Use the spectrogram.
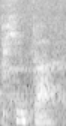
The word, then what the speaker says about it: pupa: I almost said pupae because that's kind of looks like how it's spelled. They're called pupa.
